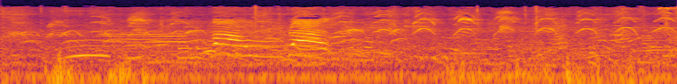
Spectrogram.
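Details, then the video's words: Dolphins in a show at Ocean Adventure, Subic Bay, Philippines, vocalising through the blowhole: sweeping whistles, buzzy rasping squawks and a quick series of arched chirps, over steady crowd murmur. "And you know, they also use the blowhole to talk, using a variety of clicks, squeaks, squawks, and whistles. Listen again."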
